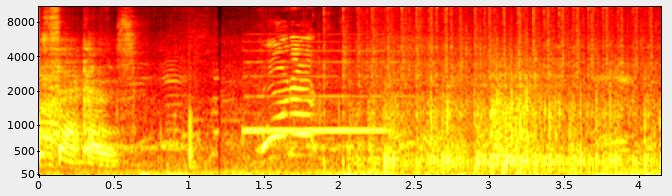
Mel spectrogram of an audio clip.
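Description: Players shouting, then a steady electronic start horn sounding for about a second, a second and a half in. Right after it, many paintball markers open fire at once, rapid overlapping shots going on without a break.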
